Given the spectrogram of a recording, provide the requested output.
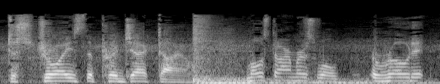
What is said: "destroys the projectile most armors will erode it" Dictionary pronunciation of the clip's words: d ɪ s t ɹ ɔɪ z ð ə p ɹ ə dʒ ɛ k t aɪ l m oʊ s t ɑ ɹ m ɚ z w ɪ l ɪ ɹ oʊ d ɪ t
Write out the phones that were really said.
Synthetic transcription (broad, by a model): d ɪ s t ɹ ɔɪ z ð ə p ɹ ə dʒ ɛ k t aɪ l m oʊ s t ɑ ɹ m ɚ z w ɪ l ɪ ɹ oʊ d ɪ t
